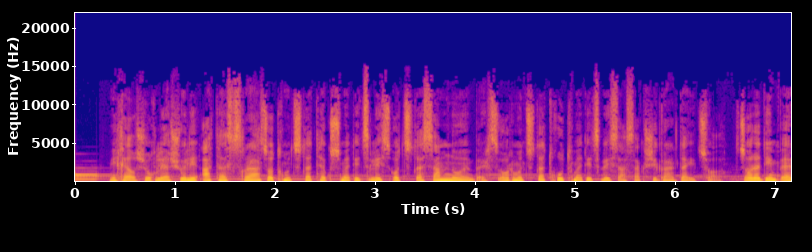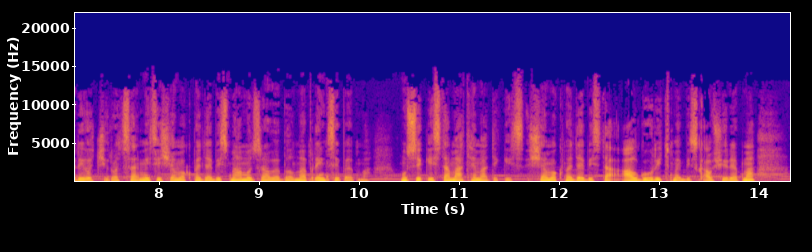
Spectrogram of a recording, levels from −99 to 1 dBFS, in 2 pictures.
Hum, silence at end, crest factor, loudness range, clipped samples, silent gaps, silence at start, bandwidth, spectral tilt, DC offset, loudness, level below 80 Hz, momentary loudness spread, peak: none; 0.05 s; 18 dB; 2 LU; under 0.1%; none; 0 s; 13.5 kHz; -5.5 dB/octave; under 0.1%; -19 LUFS; -52 dBFS; 8 LU; -2 dBFS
